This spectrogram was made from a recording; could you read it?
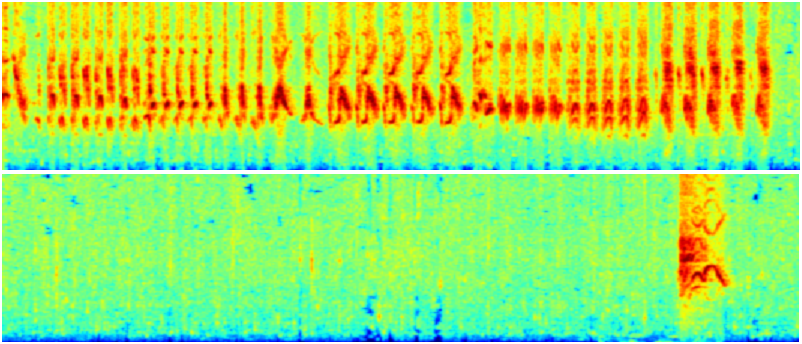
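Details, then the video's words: Teaching recording of goldfinch song: about five seconds of fast, bright twittering and trills, then near quiet with faint background hiss, and a short loud burst shortly before the end. "Pintassilgo Cantando Ensine Filhotes!!!"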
